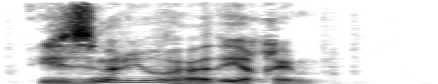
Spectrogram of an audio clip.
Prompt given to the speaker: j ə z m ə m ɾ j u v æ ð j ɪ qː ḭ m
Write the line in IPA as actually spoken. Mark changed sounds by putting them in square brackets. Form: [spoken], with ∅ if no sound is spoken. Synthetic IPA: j ə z m ə [∅] ɾ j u v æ ð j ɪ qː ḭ m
